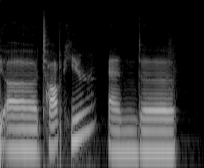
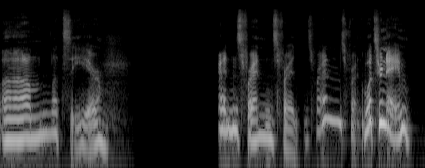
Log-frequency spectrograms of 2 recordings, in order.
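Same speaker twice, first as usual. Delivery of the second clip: high kobold creature voice; 6 semitones higher than usual. Voicing a copper kobold flipping through a book: voicing a copper kobold. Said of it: "he just opens it up and flips through a couple of pages and goes".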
